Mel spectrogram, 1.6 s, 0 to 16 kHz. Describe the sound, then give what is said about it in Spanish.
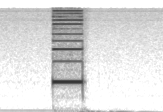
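A time signal tone from Ecuador's Naval Oceanographic Institute sounds as a single loud, steady pure beep lasting about a third of a second, alone against near silence. “del Ecuador, emitida por el Instituto Oceanográfico de la Armada. Al oír el tono serán 16 horas, 45 minutos, 0 segundos.”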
